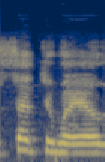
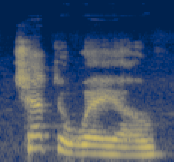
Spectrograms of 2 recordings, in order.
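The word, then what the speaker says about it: Cetshwayo: But it was hmm his, I don't know if it was his nephew or, well, some people pronounce it Cetaweo instead of Chetaweo.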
